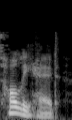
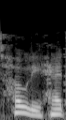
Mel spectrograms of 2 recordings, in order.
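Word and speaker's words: Holyhead: and town of Anglesey how old then that we should all persist in pronouncing hollyhead as Holly head perhaps we do it out of guilt for our refusal acknowledging the existence of this her head let us then pronounce it properly as holy head for indeed it is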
